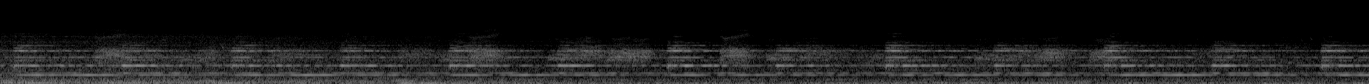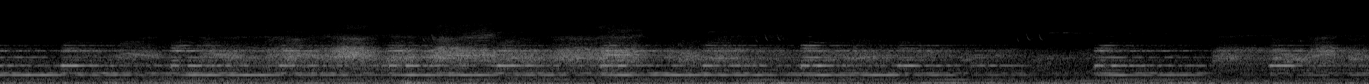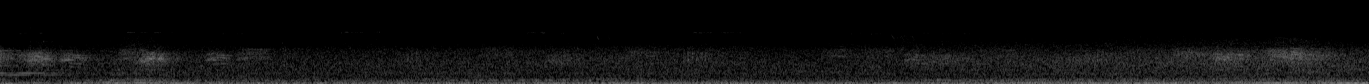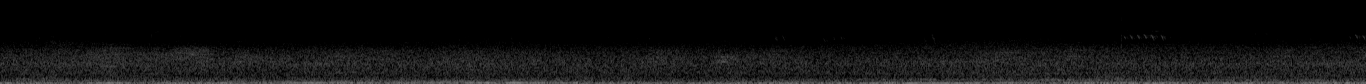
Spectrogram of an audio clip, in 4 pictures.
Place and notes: {"title": "Rue Francq, Arlon, België - Saint-Martin Church Bells", "date": "2019-02-11 12:05:00", "description": "Crows and church bells of the église Saint Martin, as heard from the side of a little park. Bus and car passing by.", "latitude": "49.68", "longitude": "5.81", "altitude": "401", "timezone": "GMT+1"}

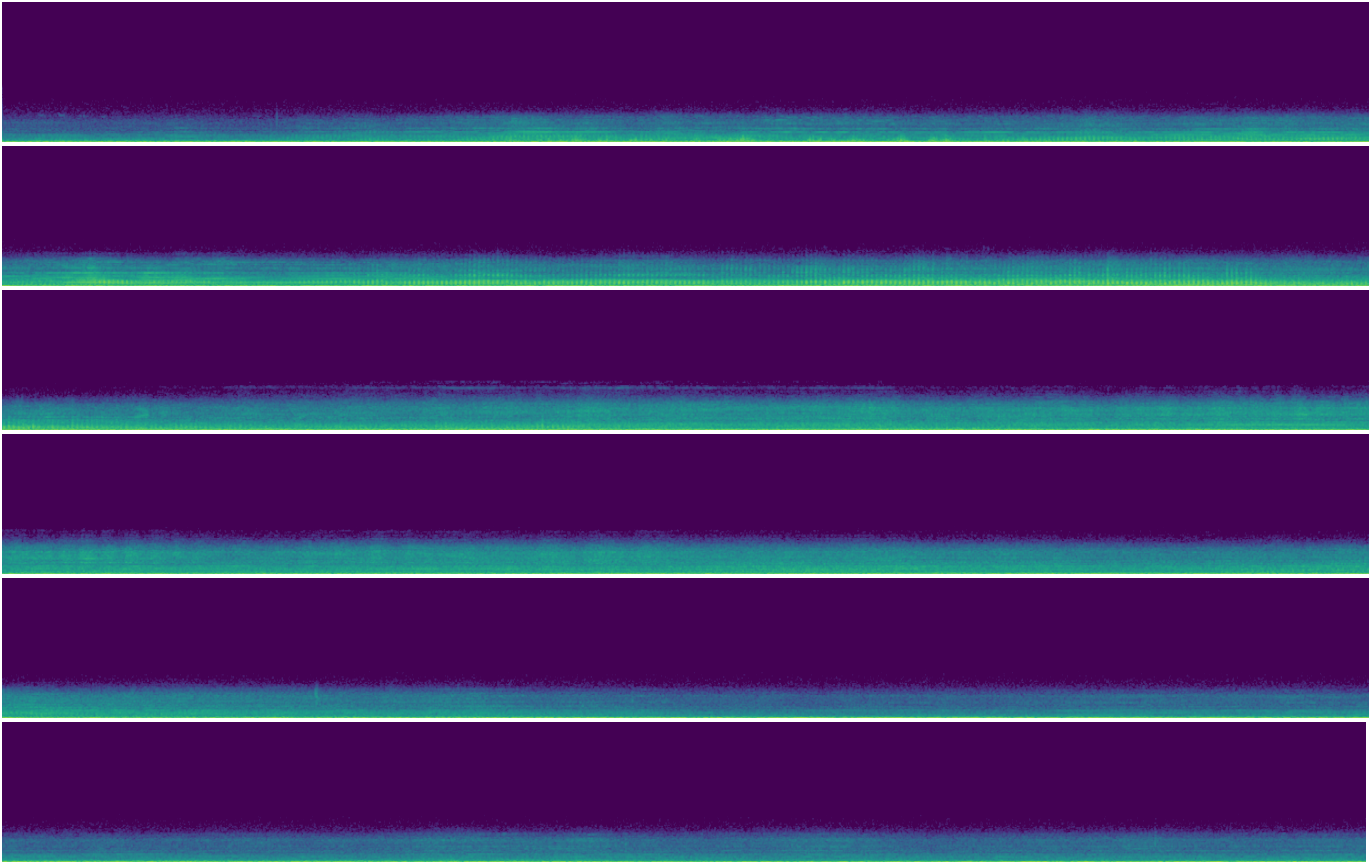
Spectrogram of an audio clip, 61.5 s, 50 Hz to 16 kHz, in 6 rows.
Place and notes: {"title": "SBG, Serra del Oratori - poste alta tensión", "date": "2011-08-27 11:30:00", "description": "La acción del viento y un helicóptero que sobrevuela muy cerca, escuchados a través de un poste de alta tensión situado en lo alto de la sierra.", "latitude": "41.98", "longitude": "2.18", "altitude": "882", "timezone": "Europe/Madrid"}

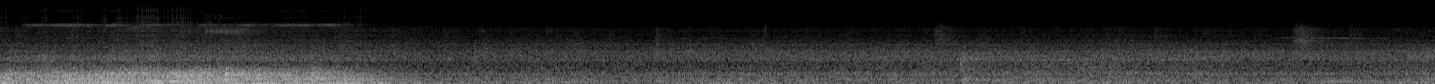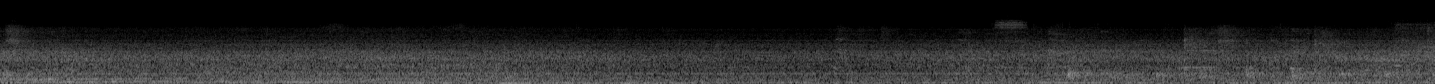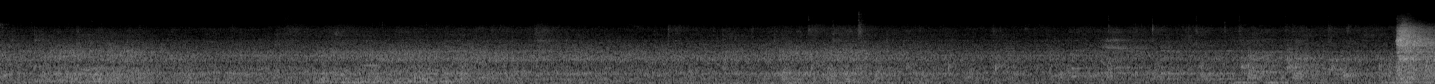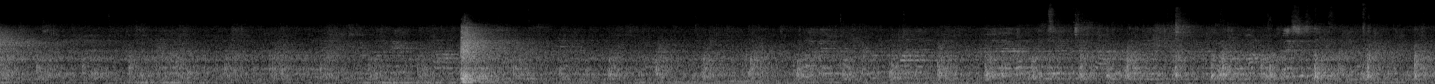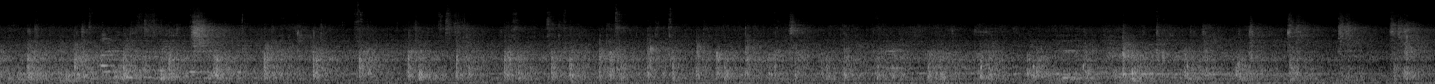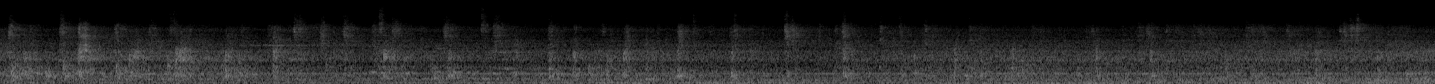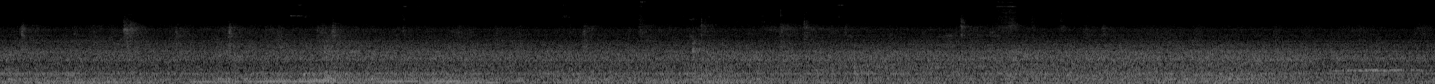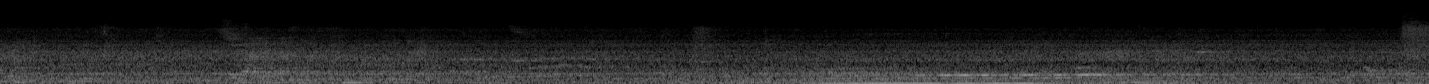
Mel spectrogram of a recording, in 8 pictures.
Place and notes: {"title": "przejscie podziemne, ul. Kilinskiego, Lodz", "date": "2011-11-17 12:20:00", "description": "autor / author: Lukasz Cieslak", "latitude": "51.77", "longitude": "19.46", "altitude": "213", "timezone": "Europe/Warsaw"}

